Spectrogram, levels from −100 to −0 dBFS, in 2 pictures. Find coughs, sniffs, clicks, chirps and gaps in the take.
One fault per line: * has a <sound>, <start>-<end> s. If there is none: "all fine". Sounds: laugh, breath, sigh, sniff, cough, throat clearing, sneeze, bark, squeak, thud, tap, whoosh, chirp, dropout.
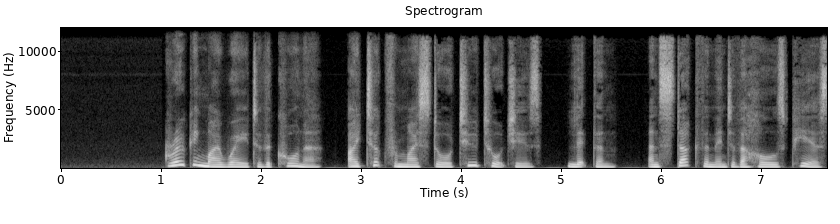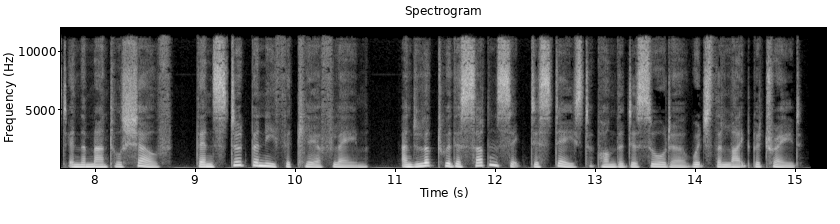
all fine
